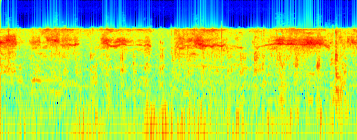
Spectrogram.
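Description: Warthog squealing in distress, high wavering cries repeated about five times, while it is being attacked by a leopard.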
